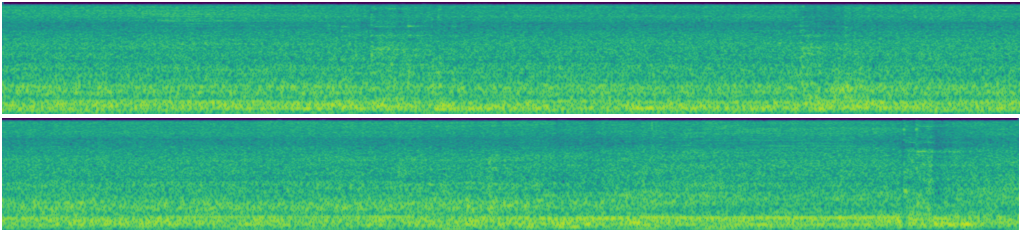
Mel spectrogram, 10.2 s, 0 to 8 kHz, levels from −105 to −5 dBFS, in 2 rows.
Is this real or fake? real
